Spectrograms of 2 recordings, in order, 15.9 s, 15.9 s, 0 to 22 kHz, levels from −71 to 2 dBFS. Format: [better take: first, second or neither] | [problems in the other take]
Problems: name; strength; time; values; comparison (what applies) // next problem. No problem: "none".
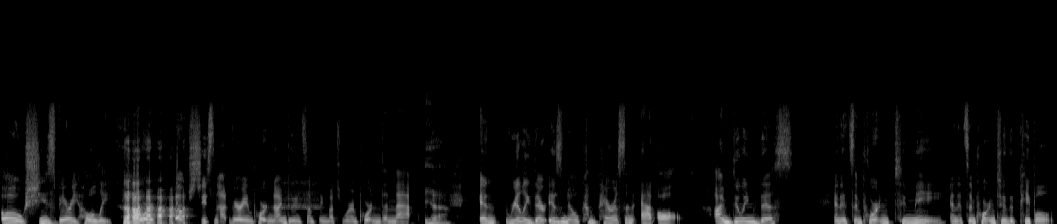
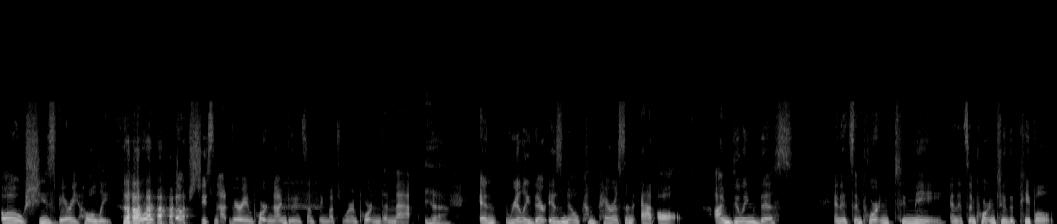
first | garbled, watery; slightly; nothing above 13.5 kHz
